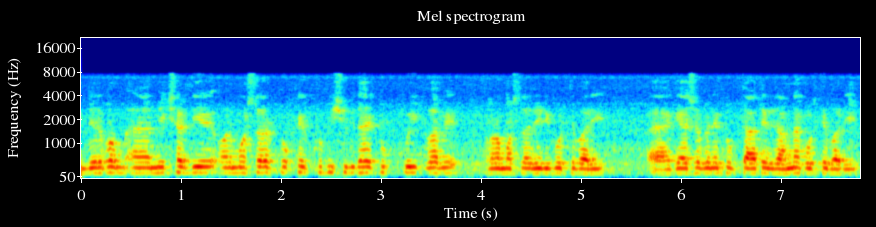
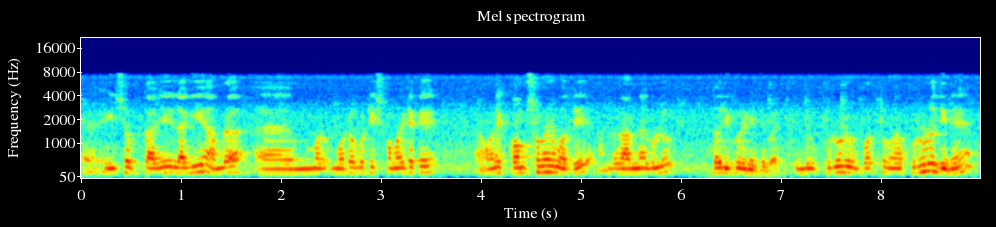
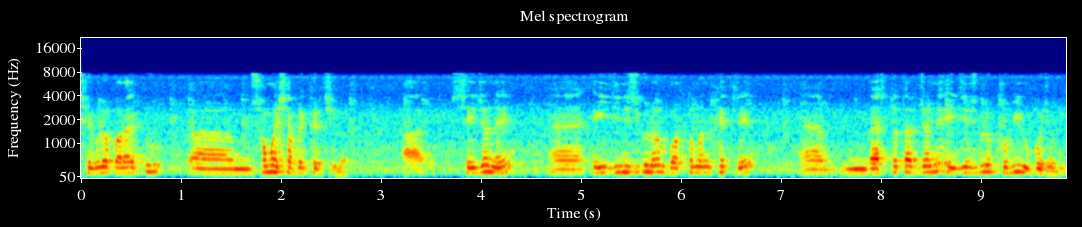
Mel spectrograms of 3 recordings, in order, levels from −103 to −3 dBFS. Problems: none marked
